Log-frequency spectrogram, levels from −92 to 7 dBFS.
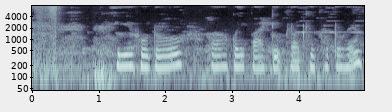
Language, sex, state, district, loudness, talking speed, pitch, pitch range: Hindi, female, Gujarat, Gandhinagar, -16 LUFS, 110 wpm, 190 Hz, 180-200 Hz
